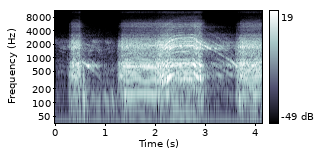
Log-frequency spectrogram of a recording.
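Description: A brushless DC (BLDC) motor running rough and noisy, its whine rising and then falling in pitch, with short bursts of noise just after the start and near the end. It turns but is loud because the hall-sensor and phase-wire combination being tried is wrong.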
